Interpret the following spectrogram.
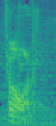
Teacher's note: আর is not pronounced here, আর এখানে উচ্চারণ হবে না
